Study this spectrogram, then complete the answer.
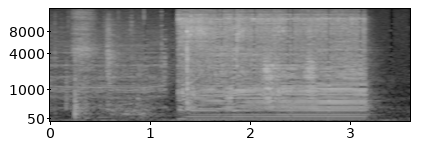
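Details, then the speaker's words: Philips LatteGo espresso machine (probably 5400 series), brewing a 120 ml Americano after fixing error 11 and three blinking LEDs by replacing the temperature sensor: after a few clicks an even pump hum starts, then stops cleanly, a normal brew. "Listen, the coffee is brewing. As for its quality, all the adjustments are required and so on."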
